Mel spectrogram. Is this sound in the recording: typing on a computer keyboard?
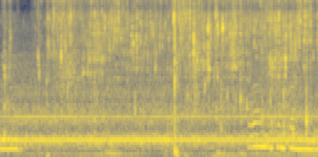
no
